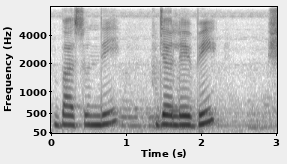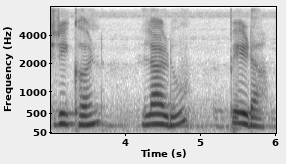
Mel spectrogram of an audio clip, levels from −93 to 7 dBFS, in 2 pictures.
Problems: continuous background conversations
